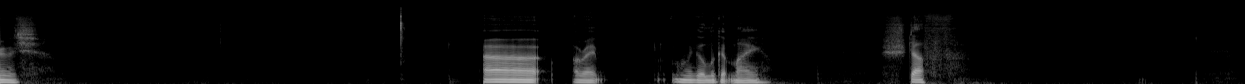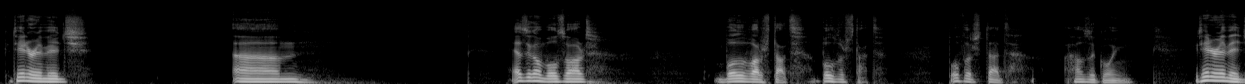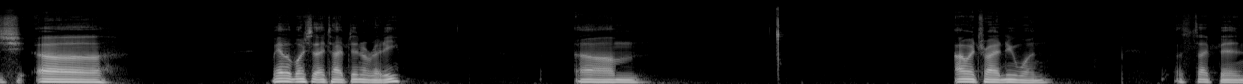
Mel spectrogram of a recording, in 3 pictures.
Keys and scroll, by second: 0.0-0.6 typing, 3.4 ctrl+a, 4.2 3, 5.2 ctrl+c, 5.9 alt+Tab, 6.7 alt+Tab, 36.5-37.3 typing.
